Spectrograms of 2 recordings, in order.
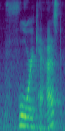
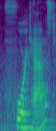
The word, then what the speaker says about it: forecast: and for some koreans i know you guys have a hard time pronouncing the f words right forward do you see my lips it's not touching each other it's forward or it's forecast forecast right unfortunately this word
